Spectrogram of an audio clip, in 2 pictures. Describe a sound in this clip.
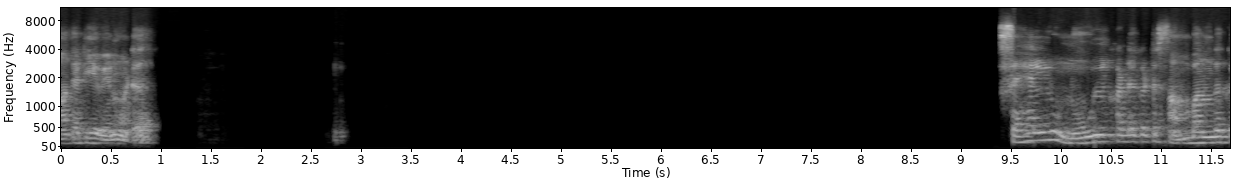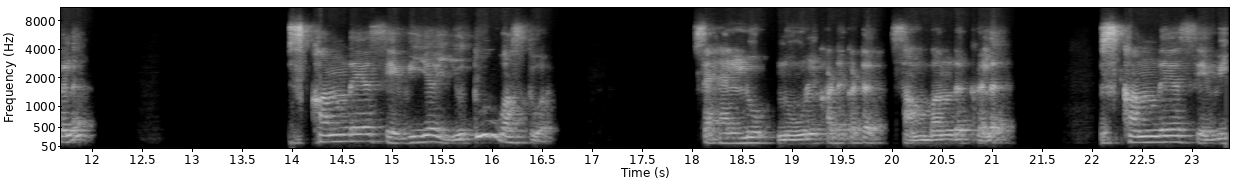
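A young man speaks calmly and close to a microphone, with pauses.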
